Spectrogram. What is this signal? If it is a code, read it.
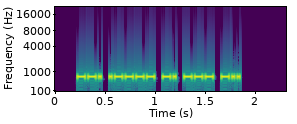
Morse code, heard as a keyed tone, about 41 wpm, 700 Hz. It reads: G1NOD
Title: DXCC-100 Call Signs - 5 Characters - Repeated 2x - 45wpm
